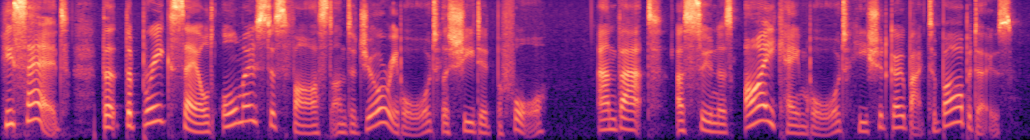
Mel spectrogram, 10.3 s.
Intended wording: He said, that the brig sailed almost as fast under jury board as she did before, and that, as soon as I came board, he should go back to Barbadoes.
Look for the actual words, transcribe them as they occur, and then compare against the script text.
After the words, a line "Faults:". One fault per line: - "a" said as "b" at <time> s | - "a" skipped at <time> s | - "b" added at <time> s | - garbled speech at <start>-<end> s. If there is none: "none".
He said, that the brig sailed almost as fast under jury board as she did before, and that, as soon as I came board, he should go back to Barbadoes.
Faults:
none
